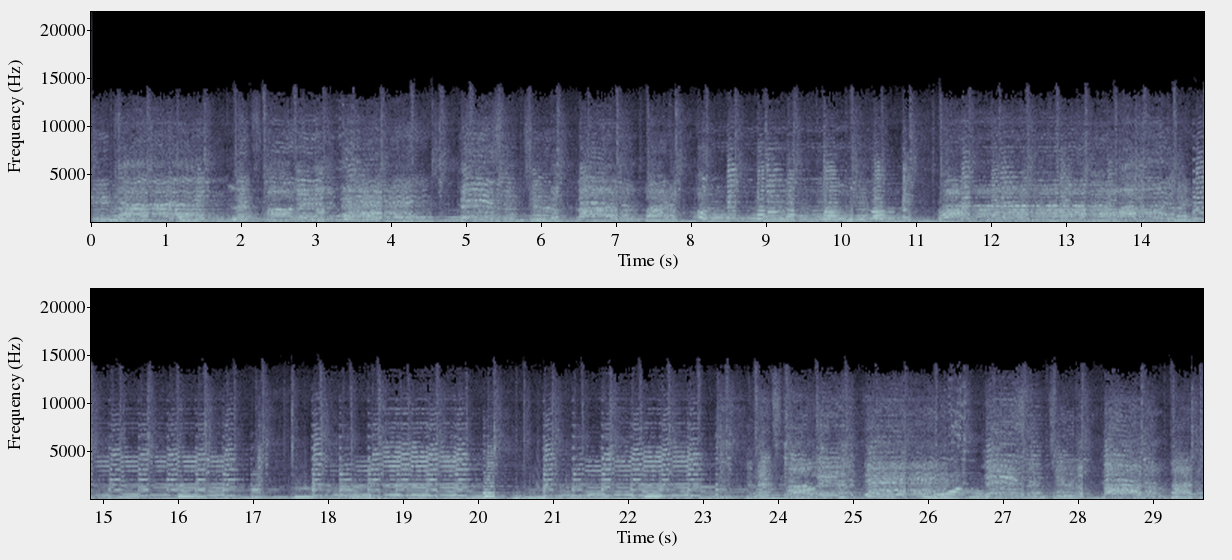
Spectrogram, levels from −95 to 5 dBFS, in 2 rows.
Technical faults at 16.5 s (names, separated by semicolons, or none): train of clicks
